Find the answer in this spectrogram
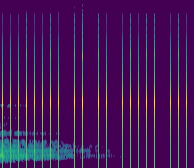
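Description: Simulated phone keyboard typing sound from a chat-story app: rapid, even key clicks, about ten a second, with a short pause about a second and a half in. Under the first clicks the tail of the app's message chime fades away.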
